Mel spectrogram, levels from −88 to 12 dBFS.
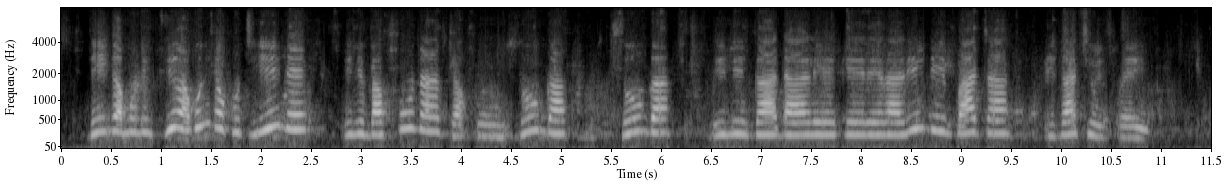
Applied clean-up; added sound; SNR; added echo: neural separator model SepFormer DNS4.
